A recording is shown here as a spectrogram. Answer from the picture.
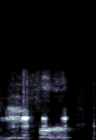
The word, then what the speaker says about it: Neiffer: N-E-I-F-F-E-R. It was spelled K-N-E-E, and then F-U-R, so Neefe, and that's how it's pronounced.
